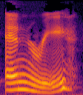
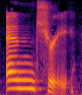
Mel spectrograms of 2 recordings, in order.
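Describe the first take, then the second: First: The T after the N is dropped. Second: The T after the N is pronounced. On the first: The speaker calls it wrong. "we cannot say enry" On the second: The speaker calls it right. "We have to say entry. So in this word, the T is pronounced as a T"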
